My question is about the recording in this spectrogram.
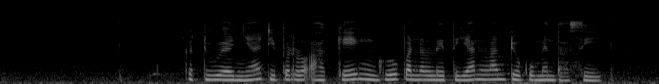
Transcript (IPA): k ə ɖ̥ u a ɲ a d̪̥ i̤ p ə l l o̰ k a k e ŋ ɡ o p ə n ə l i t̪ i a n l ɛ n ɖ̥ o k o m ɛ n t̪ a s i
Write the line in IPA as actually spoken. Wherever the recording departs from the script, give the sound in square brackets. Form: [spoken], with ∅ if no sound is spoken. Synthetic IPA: k ə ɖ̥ u a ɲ a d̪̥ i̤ p ə [r] l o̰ [ʔ] a k e ŋ ɡ o p ə n ə l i t̪ i a n l [a] n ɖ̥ o k [u] m ɛ n t̪ a s i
